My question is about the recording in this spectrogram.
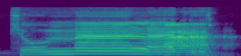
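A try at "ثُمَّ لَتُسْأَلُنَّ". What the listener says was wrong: Nggak boleh panjang. Sumalatus.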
